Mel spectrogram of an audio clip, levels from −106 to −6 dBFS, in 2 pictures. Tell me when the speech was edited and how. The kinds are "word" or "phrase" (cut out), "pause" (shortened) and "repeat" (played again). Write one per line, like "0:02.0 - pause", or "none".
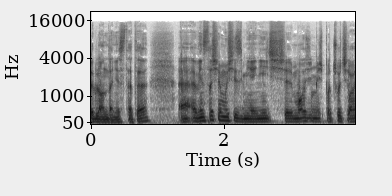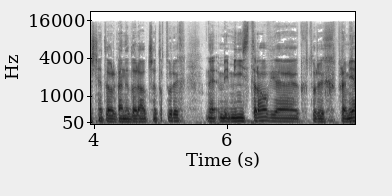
0:03.3 - word
0:03.8 - word
0:05.0 - phrase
